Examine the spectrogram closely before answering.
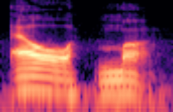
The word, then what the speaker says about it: Alma: Yeah, no, it's Alma, but it's pronounced Elma, not Alma. You get the all from having two L's. If you have one L, it's an L sound.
